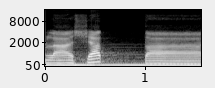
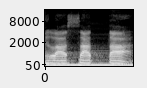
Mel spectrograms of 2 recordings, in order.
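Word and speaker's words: لشتى: Inna sa'yakum lasyatta. Ya, di situ ada huruf shin, jadi harus sedikit mulutnya didesahkan. Lasyatta, tidak boleh lasatta.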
